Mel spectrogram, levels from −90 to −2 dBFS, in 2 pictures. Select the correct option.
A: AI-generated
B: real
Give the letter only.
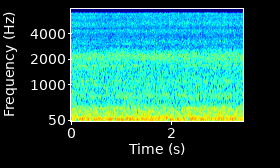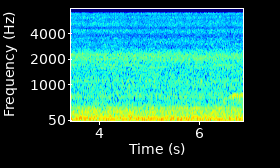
B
